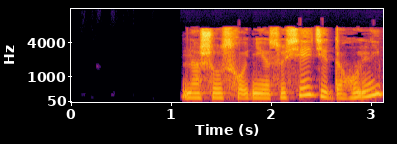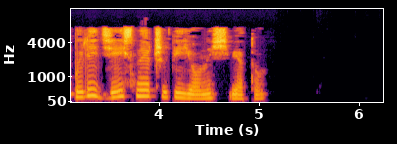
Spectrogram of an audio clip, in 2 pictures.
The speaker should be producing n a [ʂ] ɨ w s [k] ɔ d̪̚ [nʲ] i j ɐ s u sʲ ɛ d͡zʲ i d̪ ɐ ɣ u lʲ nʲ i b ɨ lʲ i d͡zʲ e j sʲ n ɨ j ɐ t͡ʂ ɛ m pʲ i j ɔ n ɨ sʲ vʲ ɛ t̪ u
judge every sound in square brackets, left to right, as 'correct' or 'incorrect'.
correct, incorrect, correct

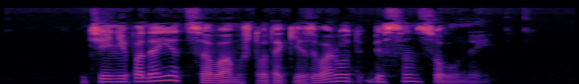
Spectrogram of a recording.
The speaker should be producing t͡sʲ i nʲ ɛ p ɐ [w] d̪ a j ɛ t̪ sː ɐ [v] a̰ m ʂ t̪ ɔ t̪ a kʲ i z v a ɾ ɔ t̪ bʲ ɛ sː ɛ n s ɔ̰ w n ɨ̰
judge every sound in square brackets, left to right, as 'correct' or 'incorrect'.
incorrect, correct

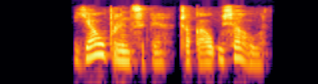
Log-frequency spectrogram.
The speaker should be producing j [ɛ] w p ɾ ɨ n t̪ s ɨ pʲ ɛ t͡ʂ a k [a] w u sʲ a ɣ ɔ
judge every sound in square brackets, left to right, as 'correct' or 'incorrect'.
incorrect, correct

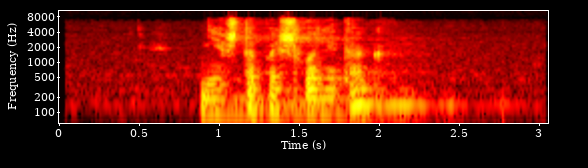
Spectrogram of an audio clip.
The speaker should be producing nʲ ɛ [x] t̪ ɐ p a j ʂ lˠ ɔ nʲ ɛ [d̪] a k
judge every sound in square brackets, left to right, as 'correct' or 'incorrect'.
incorrect, incorrect

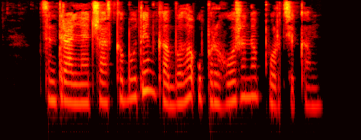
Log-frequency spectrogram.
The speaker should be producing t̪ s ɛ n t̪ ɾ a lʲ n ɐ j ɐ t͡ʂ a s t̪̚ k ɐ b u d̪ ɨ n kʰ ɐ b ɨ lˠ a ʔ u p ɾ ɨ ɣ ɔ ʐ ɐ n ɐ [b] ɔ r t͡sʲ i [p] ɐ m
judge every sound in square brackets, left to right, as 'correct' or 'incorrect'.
incorrect, incorrect

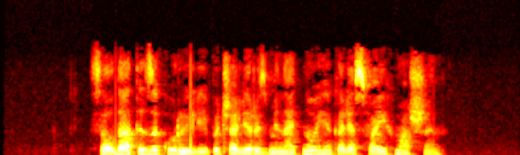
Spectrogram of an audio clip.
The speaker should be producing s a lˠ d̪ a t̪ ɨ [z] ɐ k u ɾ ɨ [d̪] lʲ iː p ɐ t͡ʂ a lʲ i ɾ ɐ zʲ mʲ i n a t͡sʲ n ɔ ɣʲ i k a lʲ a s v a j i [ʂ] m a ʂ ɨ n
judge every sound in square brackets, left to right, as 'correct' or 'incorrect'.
correct, incorrect, incorrect

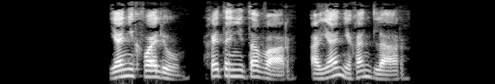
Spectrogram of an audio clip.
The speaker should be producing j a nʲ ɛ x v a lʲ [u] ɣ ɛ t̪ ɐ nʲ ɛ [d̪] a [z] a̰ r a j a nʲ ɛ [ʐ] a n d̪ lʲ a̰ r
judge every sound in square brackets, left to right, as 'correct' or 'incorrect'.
correct, incorrect, incorrect, incorrect

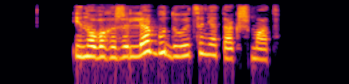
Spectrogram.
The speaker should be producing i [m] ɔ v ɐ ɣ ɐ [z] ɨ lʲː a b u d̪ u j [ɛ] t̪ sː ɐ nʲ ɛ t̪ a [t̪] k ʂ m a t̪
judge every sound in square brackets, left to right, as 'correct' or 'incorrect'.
incorrect, incorrect, correct, incorrect

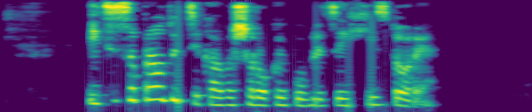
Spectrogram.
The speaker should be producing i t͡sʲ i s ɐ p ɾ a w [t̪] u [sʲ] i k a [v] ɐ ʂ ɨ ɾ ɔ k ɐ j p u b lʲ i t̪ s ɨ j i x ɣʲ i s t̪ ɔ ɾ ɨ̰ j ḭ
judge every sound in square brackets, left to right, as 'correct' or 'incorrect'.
incorrect, incorrect, correct

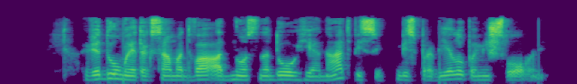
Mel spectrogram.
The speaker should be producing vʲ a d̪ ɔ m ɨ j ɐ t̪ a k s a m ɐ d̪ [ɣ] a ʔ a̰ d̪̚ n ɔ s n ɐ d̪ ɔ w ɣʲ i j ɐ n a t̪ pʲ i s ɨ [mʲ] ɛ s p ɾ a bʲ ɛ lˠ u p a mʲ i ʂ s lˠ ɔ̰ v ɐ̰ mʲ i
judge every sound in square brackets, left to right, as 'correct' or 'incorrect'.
incorrect, incorrect

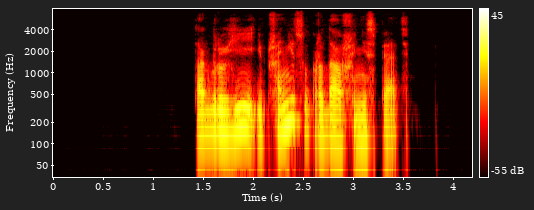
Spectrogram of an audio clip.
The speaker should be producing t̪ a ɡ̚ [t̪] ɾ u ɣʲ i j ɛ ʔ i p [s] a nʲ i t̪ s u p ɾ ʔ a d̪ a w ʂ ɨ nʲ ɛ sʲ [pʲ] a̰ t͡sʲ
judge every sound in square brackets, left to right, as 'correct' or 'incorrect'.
incorrect, incorrect, correct

